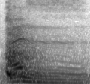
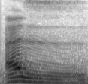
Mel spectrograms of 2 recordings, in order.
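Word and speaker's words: ز: ya ini dikatakan diucapkan maka di huruf Zai bedakan dengan angin yang keluar misalkan Az Az ya maka dia hanya keluar atau mengalir dari suaranya saja Az tidak mengeluarkan angin ataupun nafas ya sebaliknya di huruf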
